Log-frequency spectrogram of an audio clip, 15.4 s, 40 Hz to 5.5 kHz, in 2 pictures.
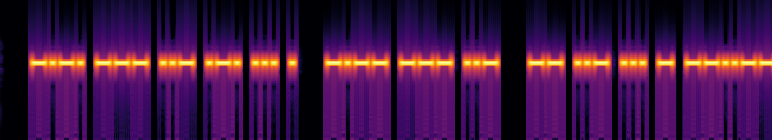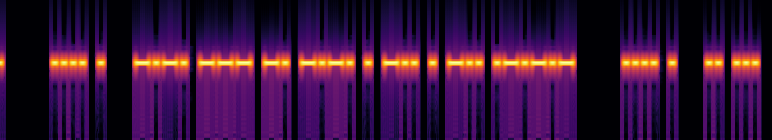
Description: Morse code, heard as a keyed tone, about 26 wpm, 600 Hz. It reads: COURSE YOU MUST, HE CONCEDED. HE IS
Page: Never 26wpm | CW med Gnister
